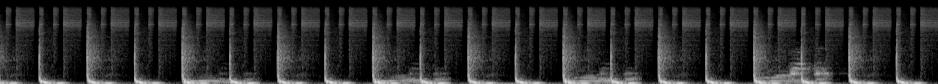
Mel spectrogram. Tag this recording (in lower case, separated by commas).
music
